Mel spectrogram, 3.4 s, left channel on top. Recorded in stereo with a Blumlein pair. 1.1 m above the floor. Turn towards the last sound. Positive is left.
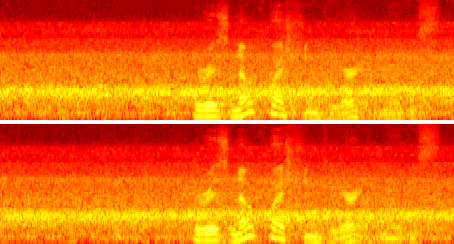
turn(degrees=-5)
